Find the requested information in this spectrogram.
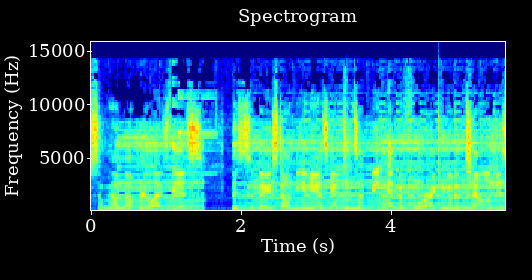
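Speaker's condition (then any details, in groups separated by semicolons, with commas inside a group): No condition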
